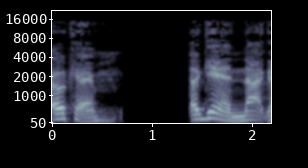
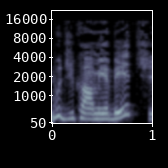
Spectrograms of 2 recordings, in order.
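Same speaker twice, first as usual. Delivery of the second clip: normal talking voice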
